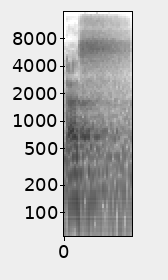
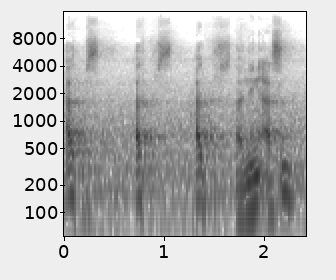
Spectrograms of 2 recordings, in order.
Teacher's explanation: terlepas suara ketika menyebut huruf ini kerana dia lemah berpegang pada makhraj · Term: rokhawah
